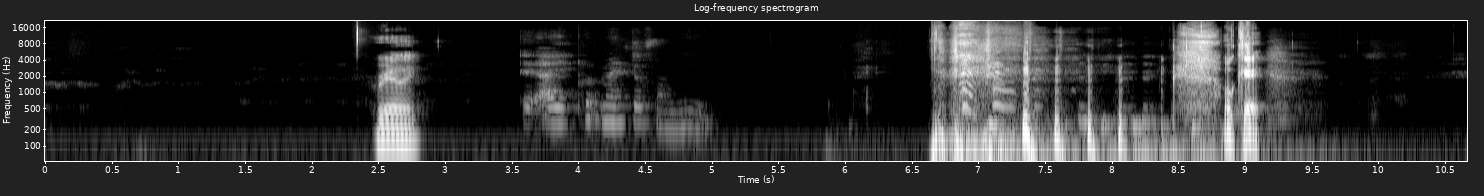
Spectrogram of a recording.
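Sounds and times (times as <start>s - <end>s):
low electrical hum: 0.0s - 10.6s
speech: 2.4s - 2.9s, 7.3s - 7.6s, 8.8s - 9.4s
laughter: 6.7s - 8.9s
soft airy breathing into a microphone: 8.4s - 9.8s.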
